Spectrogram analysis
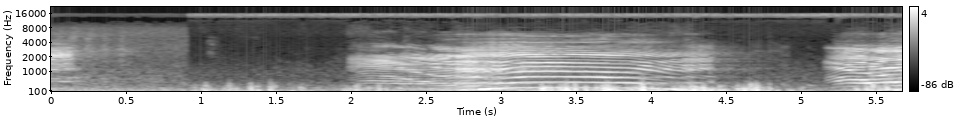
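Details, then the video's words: Rutting red deer stag in Bushy Park gives a roar meant to warn off rival stags: a drawn-out, harmonic bellow of about two and a half seconds, with low rumbling background noise and another roar beginning at the end. "Roaring Wild Red Stags Compilation"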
